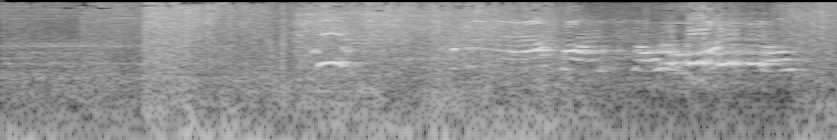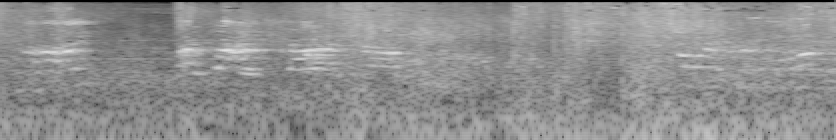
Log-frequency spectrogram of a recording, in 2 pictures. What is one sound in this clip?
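Video game combat effects clash and burst in quick succession.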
